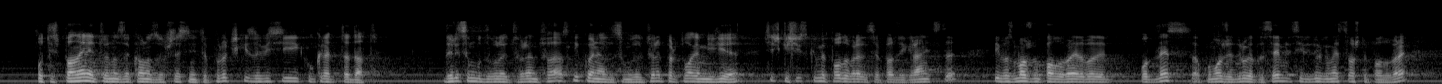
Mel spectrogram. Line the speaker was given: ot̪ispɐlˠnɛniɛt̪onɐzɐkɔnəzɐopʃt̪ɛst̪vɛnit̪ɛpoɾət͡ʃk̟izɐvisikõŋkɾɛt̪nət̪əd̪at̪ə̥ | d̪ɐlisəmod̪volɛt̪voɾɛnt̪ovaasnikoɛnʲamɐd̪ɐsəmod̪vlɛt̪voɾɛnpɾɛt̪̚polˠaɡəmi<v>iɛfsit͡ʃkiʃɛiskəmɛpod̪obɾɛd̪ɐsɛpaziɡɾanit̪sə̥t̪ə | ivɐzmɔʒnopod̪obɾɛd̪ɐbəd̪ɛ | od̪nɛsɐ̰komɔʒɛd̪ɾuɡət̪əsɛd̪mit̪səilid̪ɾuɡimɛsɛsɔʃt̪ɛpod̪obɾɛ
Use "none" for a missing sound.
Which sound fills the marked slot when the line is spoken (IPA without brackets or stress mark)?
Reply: v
